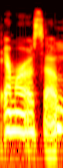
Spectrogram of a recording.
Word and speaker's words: Amoroso: Yes, Amoroso.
